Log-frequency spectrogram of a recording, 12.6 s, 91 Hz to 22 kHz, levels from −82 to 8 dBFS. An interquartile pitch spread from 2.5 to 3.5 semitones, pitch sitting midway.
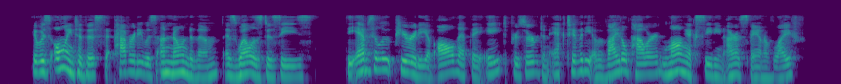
No: average, 3.9 semitones; medium, 175 Hz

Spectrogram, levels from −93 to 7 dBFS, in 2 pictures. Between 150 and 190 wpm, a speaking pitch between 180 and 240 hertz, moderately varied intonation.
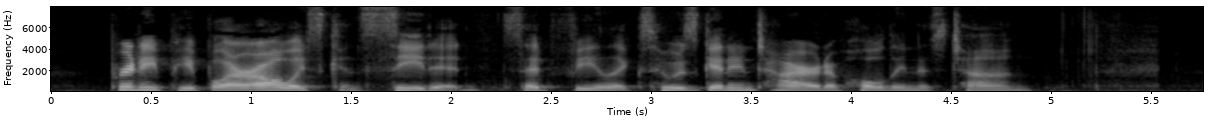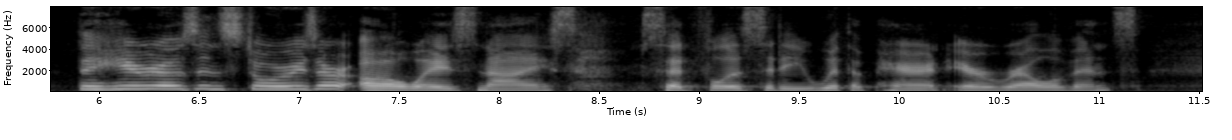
No: average, 140 wpm; high, 190 Hz; average, 4.5 semitones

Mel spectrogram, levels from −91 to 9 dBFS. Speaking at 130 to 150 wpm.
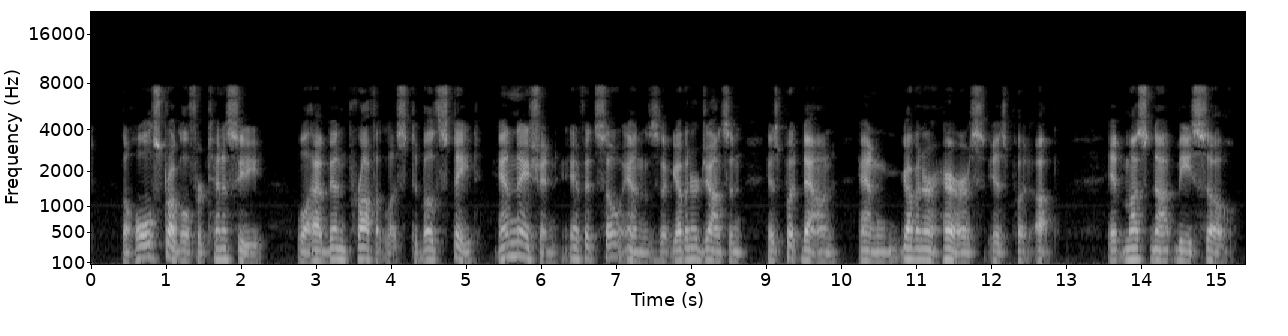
Yes: average, 140 wpm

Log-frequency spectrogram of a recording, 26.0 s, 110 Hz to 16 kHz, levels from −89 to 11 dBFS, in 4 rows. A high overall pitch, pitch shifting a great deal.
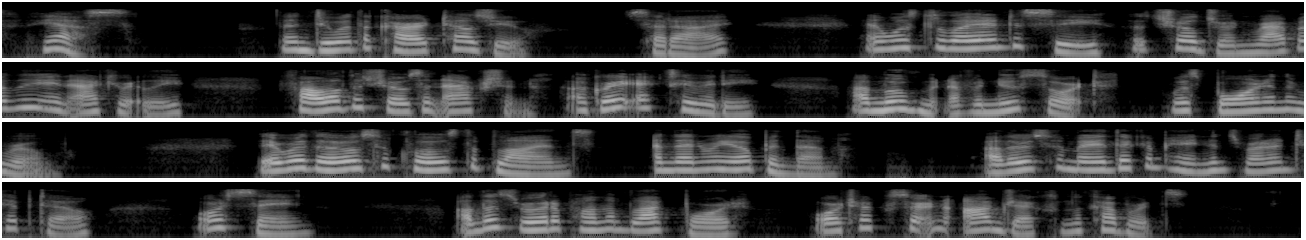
No: high, 225 Hz; average, 4.6 semitones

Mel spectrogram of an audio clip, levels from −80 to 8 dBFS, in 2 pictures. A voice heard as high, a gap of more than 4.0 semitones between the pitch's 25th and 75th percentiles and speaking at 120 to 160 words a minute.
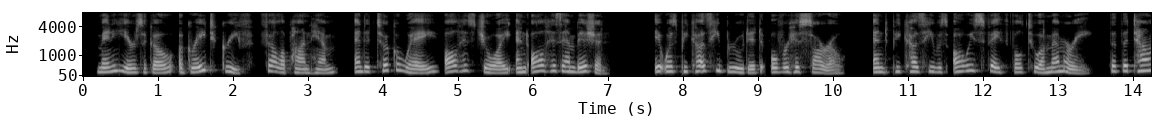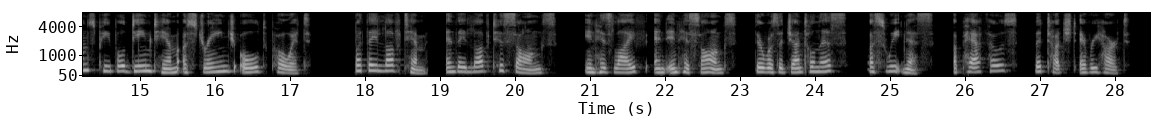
Yes: high, 210 Hz; average, 4.5 semitones; average, 155 wpm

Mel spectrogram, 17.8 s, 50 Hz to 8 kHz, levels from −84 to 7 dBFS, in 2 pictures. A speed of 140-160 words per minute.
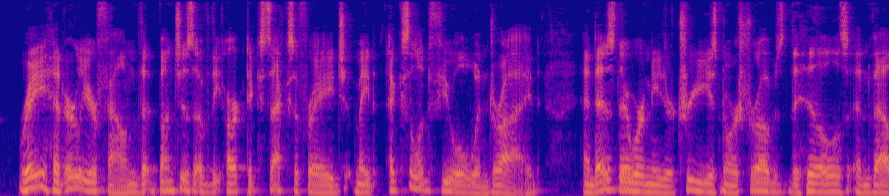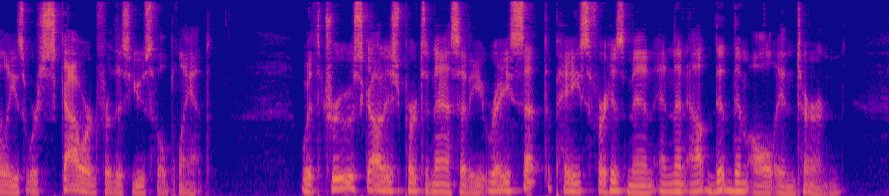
No: average, 175 wpm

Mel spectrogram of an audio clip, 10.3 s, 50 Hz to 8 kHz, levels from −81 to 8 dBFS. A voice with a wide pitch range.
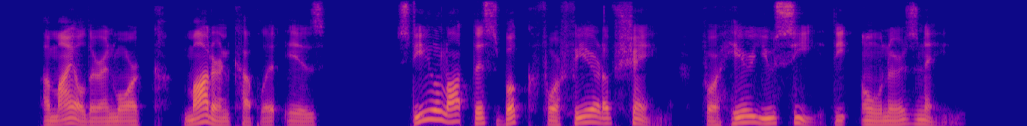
Yes: wide, 6.4 semitones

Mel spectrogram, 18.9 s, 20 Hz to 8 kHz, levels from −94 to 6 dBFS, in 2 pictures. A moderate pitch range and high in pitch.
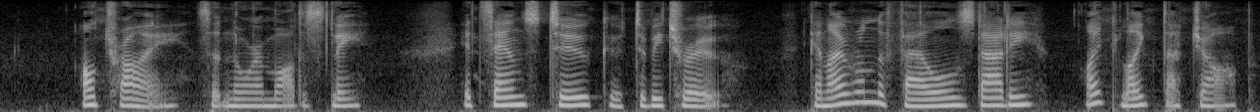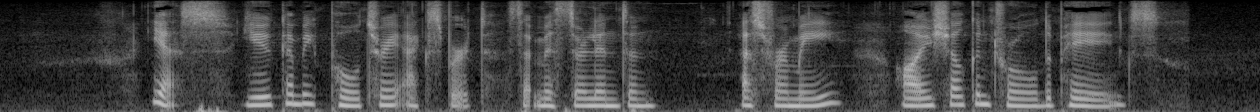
No: narrow, 2.3 semitones; high, 195 Hz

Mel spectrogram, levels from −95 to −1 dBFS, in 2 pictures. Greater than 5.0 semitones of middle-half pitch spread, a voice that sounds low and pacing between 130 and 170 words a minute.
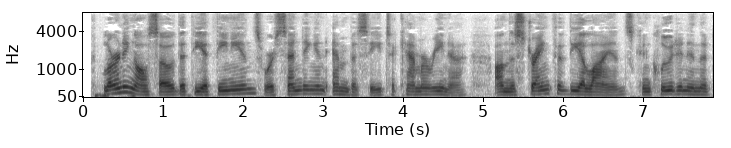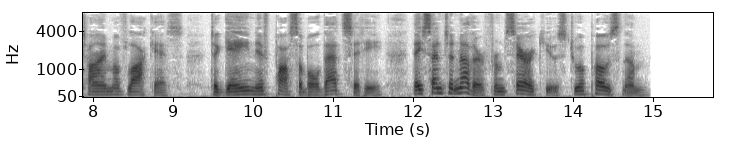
No: average, 3.5 semitones; low, 110 Hz; average, 140 wpm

